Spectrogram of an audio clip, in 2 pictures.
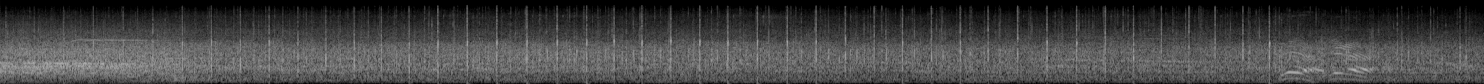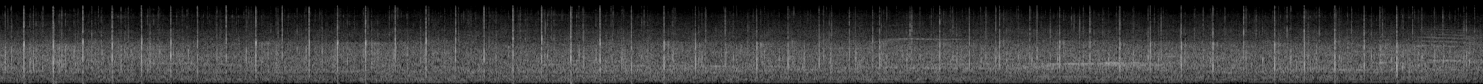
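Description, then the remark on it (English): A crowd applauds the families and friends steadily for about half a minute, dense overlapping claps forming a loud, even wash of sound with no voices standing out. “So let's give a round of applause to the families and friends.”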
